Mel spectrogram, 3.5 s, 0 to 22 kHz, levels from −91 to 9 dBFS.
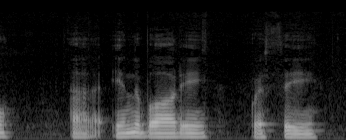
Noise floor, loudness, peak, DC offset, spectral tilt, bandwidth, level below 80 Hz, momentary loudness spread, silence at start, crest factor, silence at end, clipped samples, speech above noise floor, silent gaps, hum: -62 dBFS; -29 LUFS; -10 dBFS; under 0.1%; -10 dB/octave; 11 kHz; -60 dBFS; 12 LU; 0 s; 18 dB; 0.25 s; under 0.1%; 36 dB; none; none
